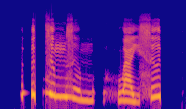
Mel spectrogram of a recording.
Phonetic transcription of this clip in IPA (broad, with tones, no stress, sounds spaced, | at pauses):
ʔ ə˦˥ t̚ z ə˧ m z ə̤˨˩ m | h w a˧˩ j s ə˦˥ t̚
